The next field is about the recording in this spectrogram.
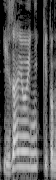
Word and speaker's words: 十六夜日記: じゃあ、十六夜日記と書いたら、これ読み方どうなるんですか？はい。いざよい日記となりますね。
